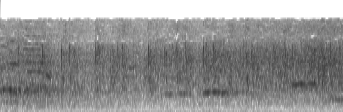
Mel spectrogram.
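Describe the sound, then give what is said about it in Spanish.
Applause from a church audience during a sermon, a dense, steady wash of many hands clapping that holds at an even loudness throughout. “Espero que ese aplauso es porque está entendiendo esto, ¿no?”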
